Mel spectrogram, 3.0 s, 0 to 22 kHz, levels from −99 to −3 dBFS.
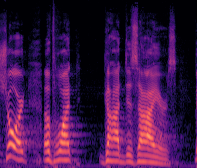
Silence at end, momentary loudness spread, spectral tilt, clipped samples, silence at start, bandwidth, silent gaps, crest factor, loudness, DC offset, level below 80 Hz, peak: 0 s; 11 LU; -4.5 dB/octave; under 0.1%; 0 s; 18 kHz; none; 16 dB; -32 LUFS; under 0.1%; -68 dBFS; -16 dBFS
